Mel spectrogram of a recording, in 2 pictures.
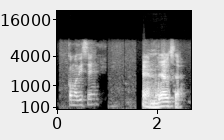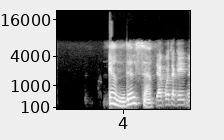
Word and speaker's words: ändelse: Que se pronuncia así. Ändelse. ¿Cómo dice? Endelse. Ändelse.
